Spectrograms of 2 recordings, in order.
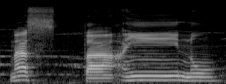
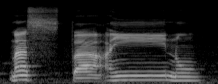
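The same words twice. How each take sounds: The two takes are said the same way.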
